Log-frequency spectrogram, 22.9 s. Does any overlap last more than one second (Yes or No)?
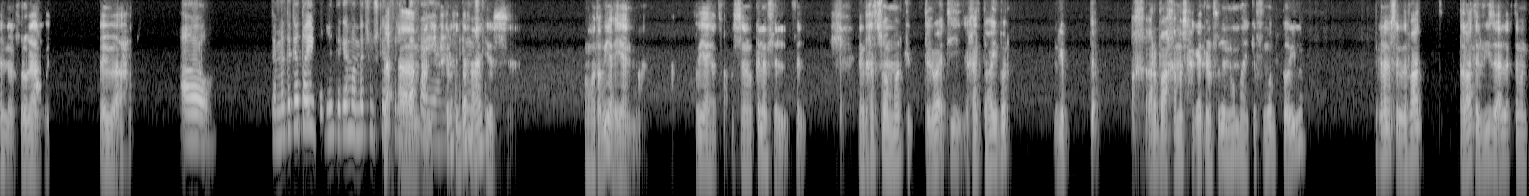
Yes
